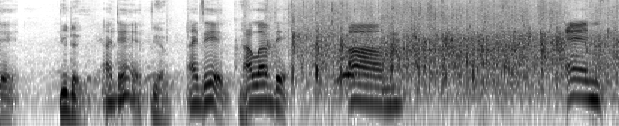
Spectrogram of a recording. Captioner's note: audience applauds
